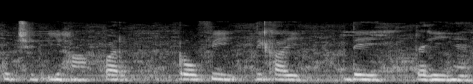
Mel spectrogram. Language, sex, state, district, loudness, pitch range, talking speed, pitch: Hindi, female, Haryana, Charkhi Dadri, -15 LUFS, 210-225 Hz, 100 wpm, 215 Hz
